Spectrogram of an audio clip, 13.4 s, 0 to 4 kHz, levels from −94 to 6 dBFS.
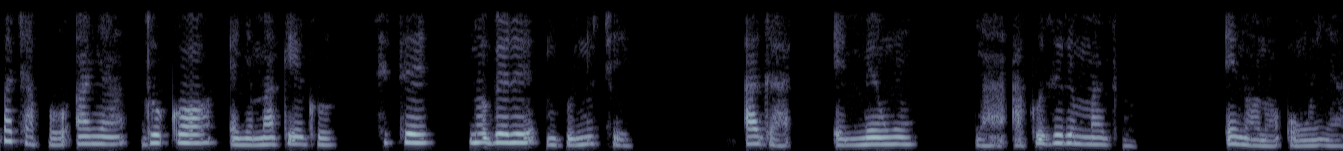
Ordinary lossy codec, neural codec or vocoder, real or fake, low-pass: none; none; real; 3.6 kHz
